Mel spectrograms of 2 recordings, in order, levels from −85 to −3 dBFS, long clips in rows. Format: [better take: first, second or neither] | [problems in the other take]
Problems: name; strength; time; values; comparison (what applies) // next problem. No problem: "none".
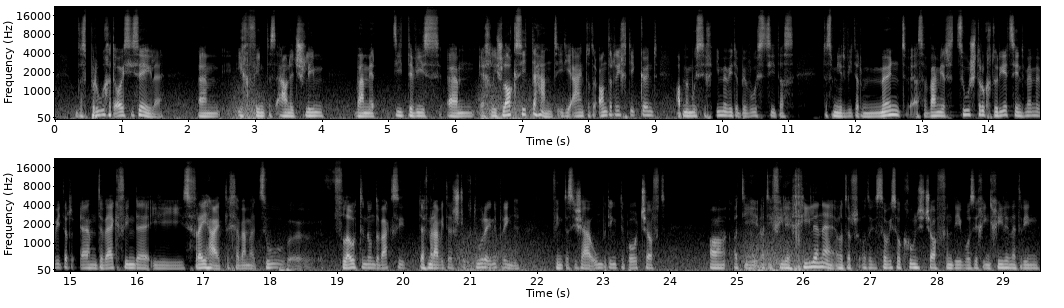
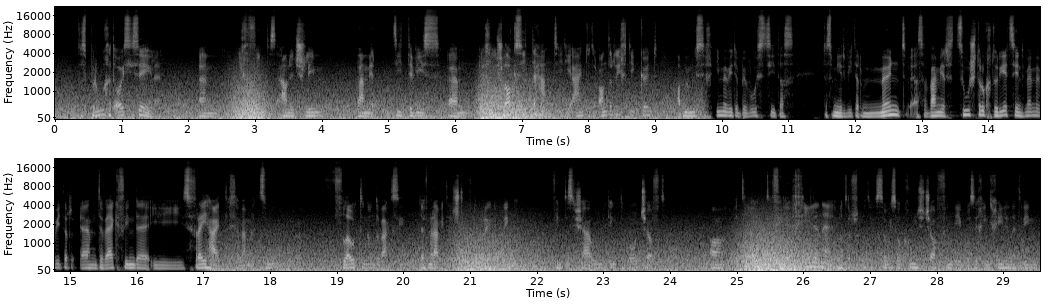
first | wind noise on the microphone; heavy; until 10 s and from 17 s on; 2 dB above the speech; occasional gusts in the first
